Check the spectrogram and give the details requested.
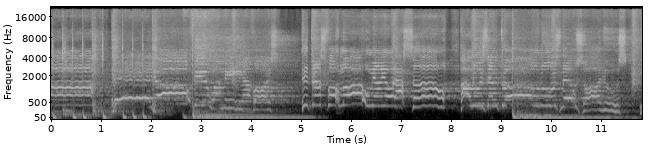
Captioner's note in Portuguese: grito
